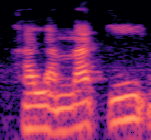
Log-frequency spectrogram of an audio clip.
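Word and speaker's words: Ccalamaqui: Jalamaki. Estoy diciendo con la fonética quichua porque se escribe con dos centuras e que fue quien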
